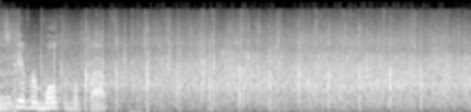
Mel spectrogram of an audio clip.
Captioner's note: crowd applauds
